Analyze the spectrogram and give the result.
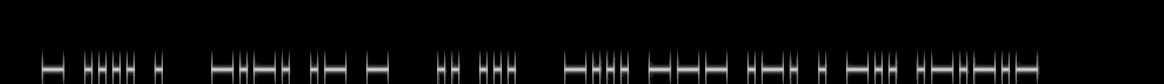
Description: Morse code, heard as a keyed tone, about 17 wpm, 700 Hz. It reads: THE CAT IS BORED.
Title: Easy Phrases 17wpm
